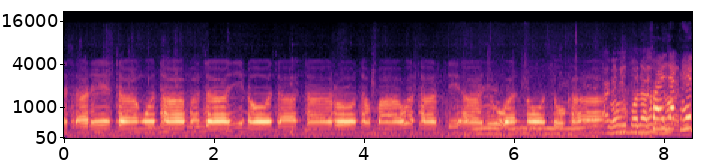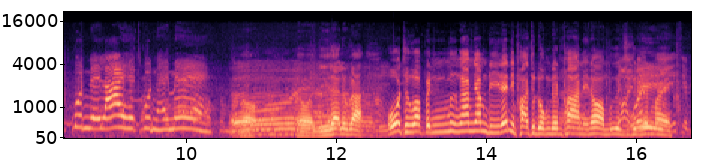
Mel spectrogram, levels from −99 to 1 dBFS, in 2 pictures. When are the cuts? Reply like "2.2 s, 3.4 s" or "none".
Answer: 7.2 s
